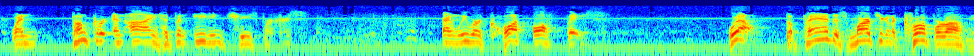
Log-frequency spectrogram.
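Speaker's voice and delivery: normal talking voice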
